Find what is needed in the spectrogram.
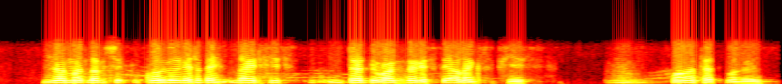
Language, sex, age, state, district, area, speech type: Kashmiri, male, 18-30, Jammu and Kashmir, Ganderbal, rural, conversation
